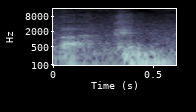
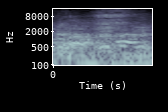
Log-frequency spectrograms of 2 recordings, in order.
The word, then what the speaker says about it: Bach: And it's not pronounced Bach. That's what Americans say, but sorry. It's called Bach.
